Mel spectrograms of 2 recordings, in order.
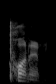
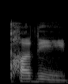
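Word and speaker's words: פנים: Panem in Hebrew means face. Face. In Yiddish we tend to say pim, but in Hebrew it is panim.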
